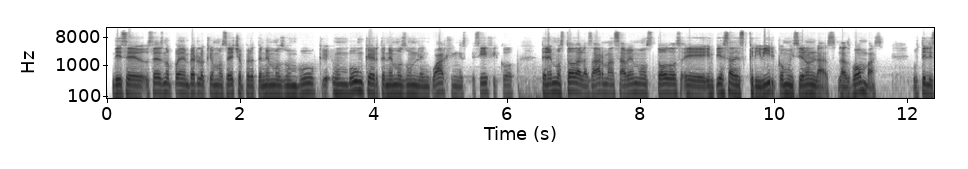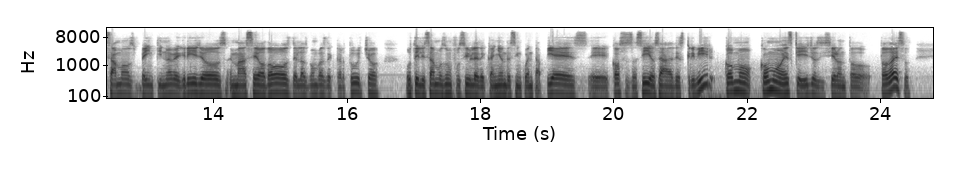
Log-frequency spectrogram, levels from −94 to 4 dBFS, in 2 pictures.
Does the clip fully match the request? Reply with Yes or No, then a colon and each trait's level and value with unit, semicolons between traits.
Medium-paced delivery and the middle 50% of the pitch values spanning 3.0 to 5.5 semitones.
No: average, 165 wpm; narrow, 2.5 semitones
